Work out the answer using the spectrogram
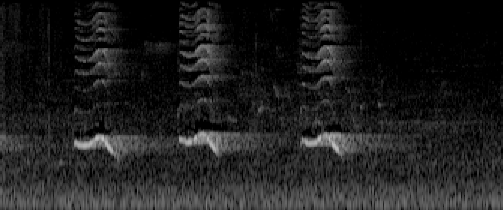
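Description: A bird calling: a short whistled note that rises and then drops, three times about a second and a half apart.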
